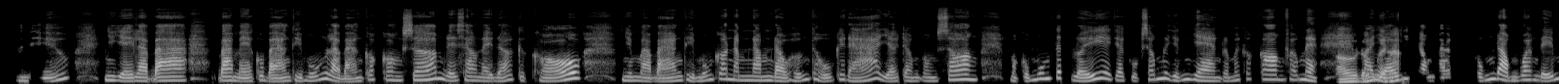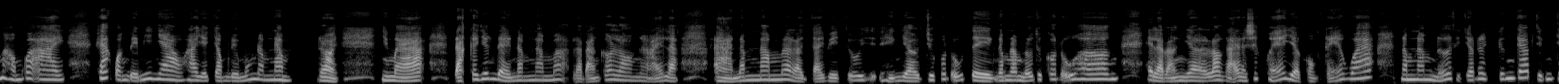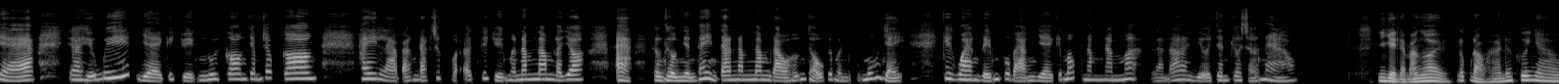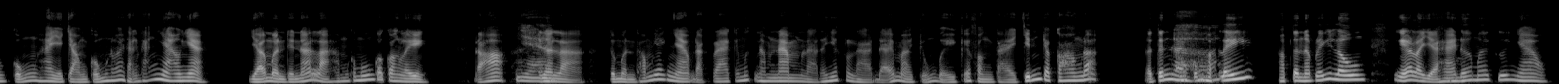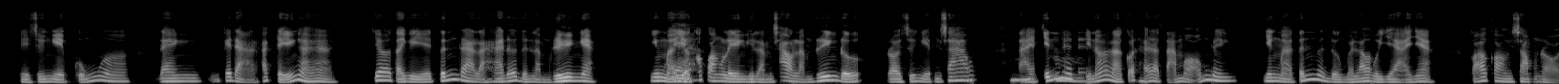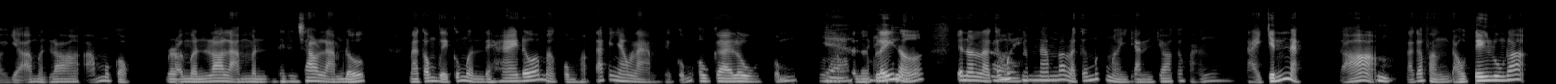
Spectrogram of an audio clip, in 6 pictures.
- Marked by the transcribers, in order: other background noise
- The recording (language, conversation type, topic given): Vietnamese, advice, Bạn cảm thấy thế nào khi bị áp lực phải có con sau khi kết hôn?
